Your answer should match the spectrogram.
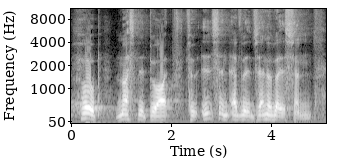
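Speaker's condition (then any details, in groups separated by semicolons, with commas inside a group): Speech impediment after cancer surgery; failed immunotherapy at Dana-Farber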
